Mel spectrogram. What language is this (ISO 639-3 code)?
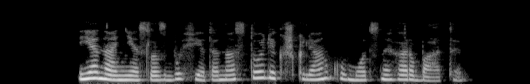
bel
